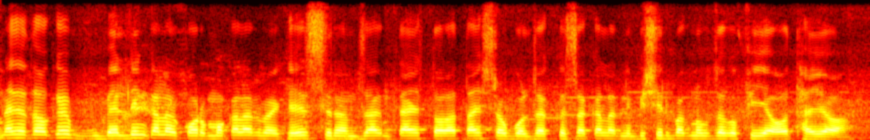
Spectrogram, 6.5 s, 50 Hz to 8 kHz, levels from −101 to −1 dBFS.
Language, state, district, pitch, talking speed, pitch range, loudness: Kokborok, Tripura, West Tripura, 160 Hz, 185 wpm, 155-170 Hz, -14 LUFS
